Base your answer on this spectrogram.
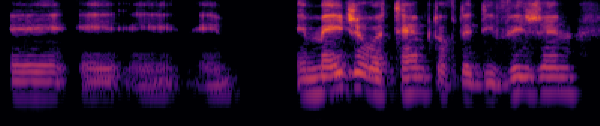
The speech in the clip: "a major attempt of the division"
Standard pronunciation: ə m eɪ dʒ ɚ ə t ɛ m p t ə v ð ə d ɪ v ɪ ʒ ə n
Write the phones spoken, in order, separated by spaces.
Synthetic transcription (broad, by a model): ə m eɪ dʒ ɚ ə t ɛ m p t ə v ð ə d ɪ v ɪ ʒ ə n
